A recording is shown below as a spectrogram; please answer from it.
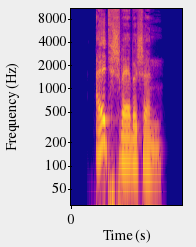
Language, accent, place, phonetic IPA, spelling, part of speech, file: German, Germany, Berlin, [ˈaltˌʃvɛːbɪʃn̩], altschwäbischen, adjective, De-altschwäbischen.ogg
- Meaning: inflection of altschwäbisch: 1. strong genitive masculine/neuter singular 2. weak/mixed genitive/dative all-gender singular 3. strong/weak/mixed accusative masculine singular 4. strong dative plural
